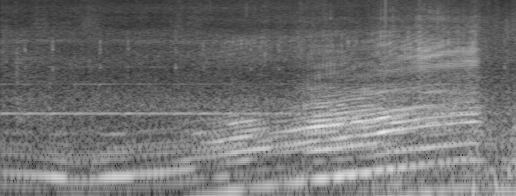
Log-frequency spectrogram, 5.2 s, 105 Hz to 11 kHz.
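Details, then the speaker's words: Abandoned Ford Mondeo ST220 3.0 V6 former non-runner, revved outside after first start: smooth rise in pitch and clean fall back to idle, no rattles or misses; sounds healthy. "God don't that sound nice I was not expecting that at all"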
